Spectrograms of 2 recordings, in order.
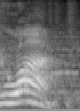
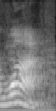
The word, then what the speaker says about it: Huan: Huan. Dr. Wan. Yeah, it'd be Wan. Wong. Yeah, because there's no G.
